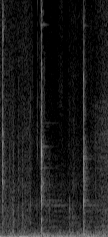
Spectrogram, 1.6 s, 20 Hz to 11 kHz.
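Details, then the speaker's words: 1/2-inch drive torque wrench tightening bolts in a crisscross pattern, first sequence at 25 ft-lb: three crisp sharp clicks about two-thirds of a second apart as the wrench breaks over at set torque; lighter torque gives a softer click. "And you can hear it's going to click. But the lighter the torque is, the less it's going to click."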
